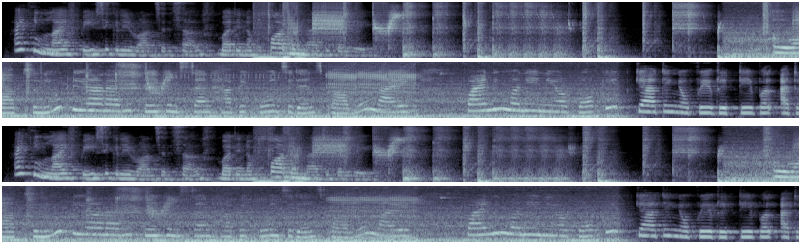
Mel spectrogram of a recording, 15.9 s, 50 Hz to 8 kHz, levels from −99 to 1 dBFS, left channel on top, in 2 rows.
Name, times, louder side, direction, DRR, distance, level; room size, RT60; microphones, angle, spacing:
voice 1, 0.1-3.7, equal, ahead, -1 dB, 4.9 m, -35 dB
sound 1, 2.5-6.0 6.4-6.5 6.7-7.2 7.6-8.4 8.8-8.9 9.1-12.1, left 1 dB, 80° left, 3.1 m, -30 dB
sound 2, 7.2-14.2, equal, 15° left, 3.4 m, -32 dB
voice 2, 7.4-15.9, left 2 dB, 55° left, 11 dB, 1.3 m, -31 dB
28.0 x 12.0 x 3.8 m, 0.42 s
head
